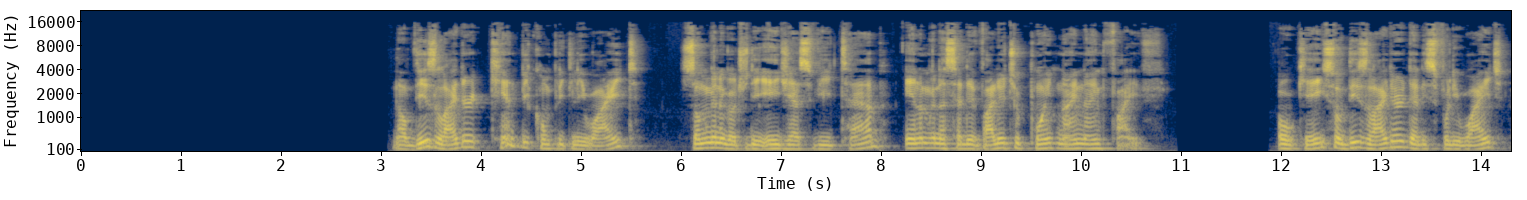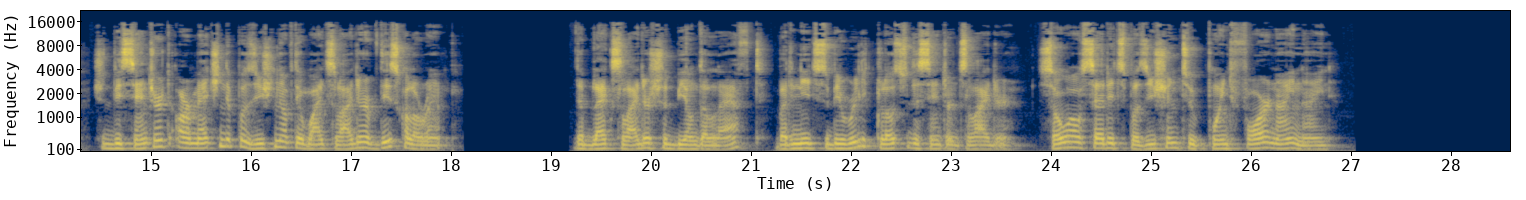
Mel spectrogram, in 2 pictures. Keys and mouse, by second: 3.6 click, 8.8 KP_9, 13.2 click, 20.0-22.4 drag, 23.1-26.7 drag, 26.2 KP_9.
